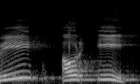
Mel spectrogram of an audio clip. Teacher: जब भी हम ऋ का उच्चारण करते हैं तो एक ही ध्वनि नहीं सुनाई देती। दो ध्वनि सुनाई देती है।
